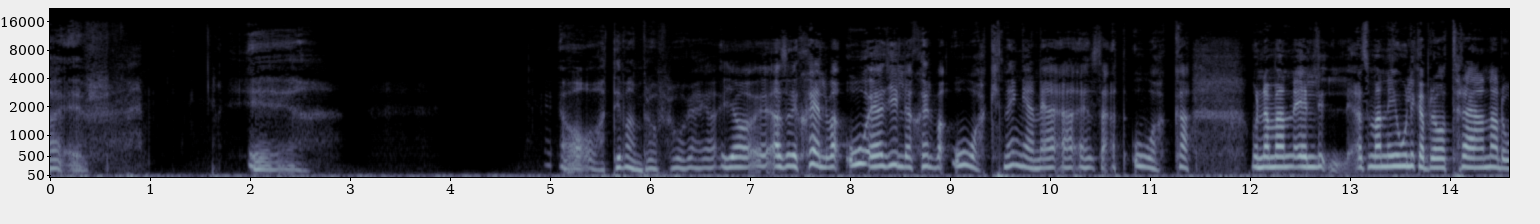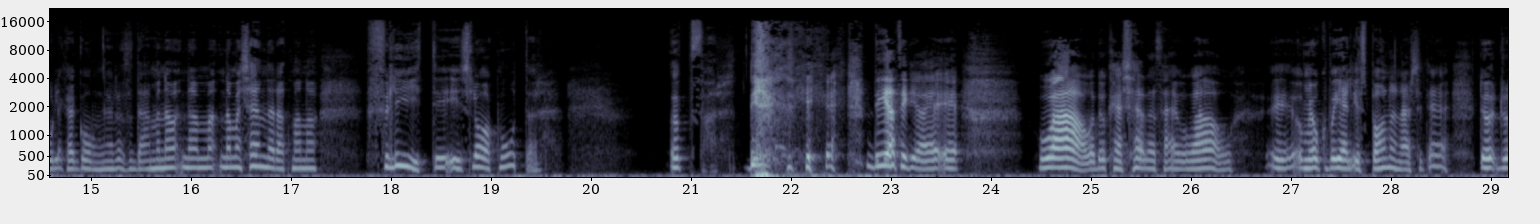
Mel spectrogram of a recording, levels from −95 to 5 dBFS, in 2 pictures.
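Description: Speech recording with no audible technical faults anywhere.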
